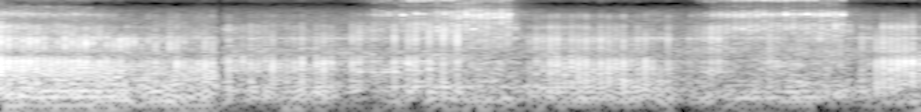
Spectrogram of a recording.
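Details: Close, rapid purr of a pet cat, a fluttering rumble with a short break about a second in, then swelling again on each breath.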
